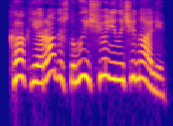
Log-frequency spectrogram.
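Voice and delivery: high, loud glad exclamation; lively. A narrator's reading. Jo agreeing to give breakfast away, with lively eagerness. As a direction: burst out with eager gladness. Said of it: "Джо с живостью сказала".

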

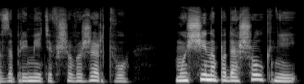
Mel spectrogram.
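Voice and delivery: plain reading voice

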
